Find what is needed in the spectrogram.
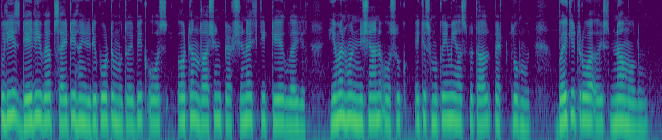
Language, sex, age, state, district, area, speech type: Kashmiri, male, 18-30, Jammu and Kashmir, Baramulla, rural, read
